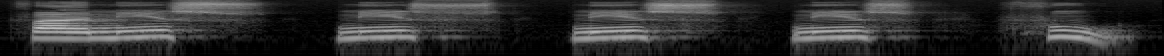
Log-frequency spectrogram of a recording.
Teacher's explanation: اب یہاں پر کوئی نص ایسا نہیں بولنا، باریک کر دیں گے تو سین بن جائے گا، موٹا رکھیں گے کیونکہ یہاں پر صاد ہے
